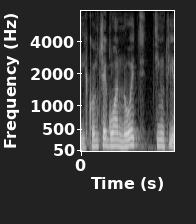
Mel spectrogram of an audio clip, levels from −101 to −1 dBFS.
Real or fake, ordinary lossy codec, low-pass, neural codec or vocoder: real; none; none; none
